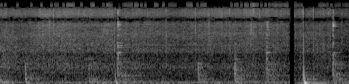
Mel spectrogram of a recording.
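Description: Potatoes frying in a pan with salt and turmeric added, stirred with steady soft scraping and a continuous gentle sizzle, a few sharper utensil knocks punctuating it, close up with no talking.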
